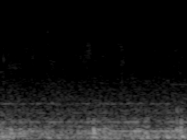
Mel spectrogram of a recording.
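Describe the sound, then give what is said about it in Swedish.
Deep, rolling thunder rumbles steadily beneath a dense hiss of heavy rain shortly after lightning strikes outside, filling the short stretch with loud storm noise and no one speaking. “En blixt slår ner utanför och kort därefter hör den här också åskknallen och eh, det skallrar nästan i fönstren.”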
